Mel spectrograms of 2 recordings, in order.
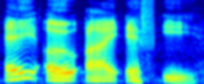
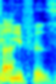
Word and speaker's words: Aoife: Aoife. Aoife. Yes. Yeah. Okay, you probably know some people who I know got these like names, right? I think I know like 3 Aoifes.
